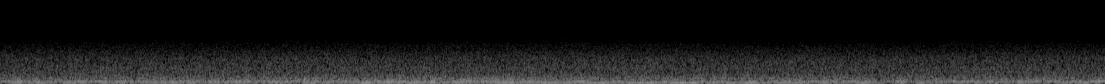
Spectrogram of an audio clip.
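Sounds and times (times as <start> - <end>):
box fan running: 0.0 - 11.0.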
